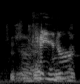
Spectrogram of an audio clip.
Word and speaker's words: Qatar: Qatar. Okay. Qatar. Kater.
